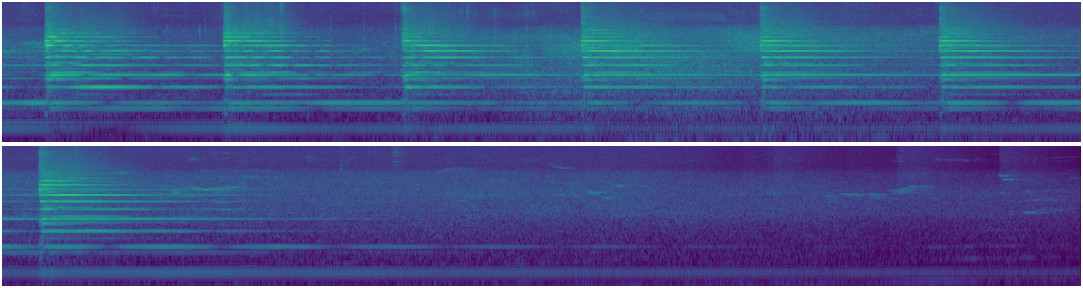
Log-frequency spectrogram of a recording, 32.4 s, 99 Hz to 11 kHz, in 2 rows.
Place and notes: Schiltach, Deutschland - Schiltach, church, evening bells
At the evangelic church of the town in the evening. First the distant sound of the catholic church then the 20:00 evening bells of this church.
soundmap d - social ambiences and topographic feld recordings
Schiltach, Germany, 20 May, 20:00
